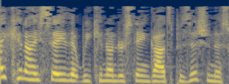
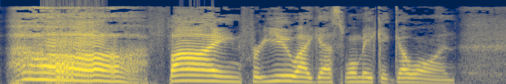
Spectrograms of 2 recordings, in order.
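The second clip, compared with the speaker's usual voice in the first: dramatized, exasperated almighty voice, "oh" stretched; 2 semitones lower, 8 dB louder than usual. Retelling the story of Noah, dramatized exasperated God voice. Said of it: "I'm dramatizing God".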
